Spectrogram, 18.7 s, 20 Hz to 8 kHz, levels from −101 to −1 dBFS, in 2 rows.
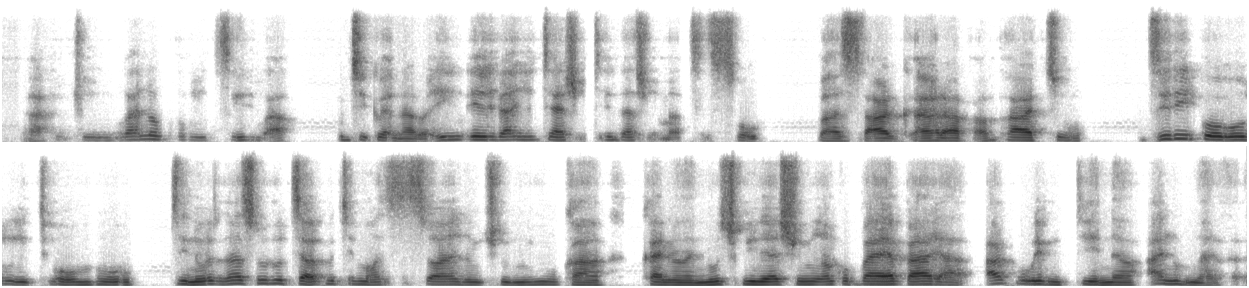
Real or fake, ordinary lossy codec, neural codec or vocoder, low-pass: fake; Opus, 64 kbps; codec, 16 kHz in and 24 kHz out, 0.6 kbps, FocalCodec, streaming, 4096 codes; 7.2 kHz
